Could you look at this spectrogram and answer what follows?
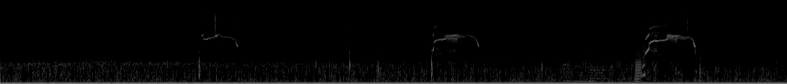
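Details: Female osprey on an Estonian nest with two chicks, calling the male in with food at evening: three separate sharp, arched whistled notes spaced roughly two seconds apart, with a persistent low background rumble.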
